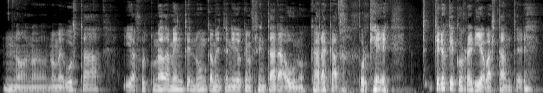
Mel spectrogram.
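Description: A man's voice: medium pitch, steady tone, normal speed. Jokey man with an Andalusian accent. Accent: Andalusian Spanish. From Andalusia, Spain. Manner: jokey, laughs often, explains patiently. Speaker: podcast co-host. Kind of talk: casual podcast chat.

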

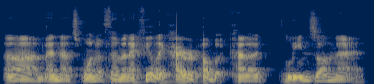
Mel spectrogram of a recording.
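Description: A podcast co-host chats casually about a film radio drama, acting out snippets of dialogue in an informal, animated way. His voice is lowish and a bit bright, with fairly even intonation and a brisk pace.

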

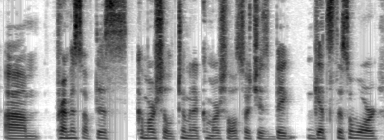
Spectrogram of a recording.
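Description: Speaking low and steady at a moderate pace, a woman physician who was born in India and grew up in the US tells indignant, emphatic anecdotes about her workplace as a guest in casual conversation.

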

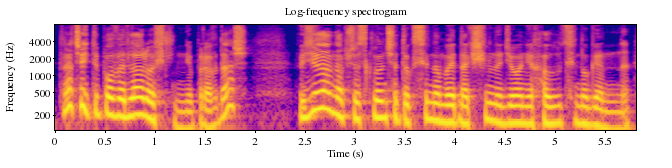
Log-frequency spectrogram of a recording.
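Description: A calm, learned alchemist explains things in refined, precise wording, read aloud by a man. The voice sits a little high, with a soft, dark tone. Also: normal speed, close to an everyday voice. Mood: calm, lecturing. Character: urbane learned male alchemist.

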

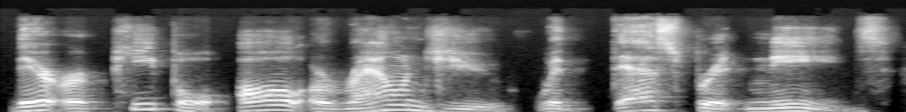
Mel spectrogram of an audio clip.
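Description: A man's voice: medium pitch, lively intonation, takes it slowly, a little mellow, husky. A man telling a healing testimony in an earnest, conversational way, often repeating words as he starts. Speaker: minister sharing a testimony.

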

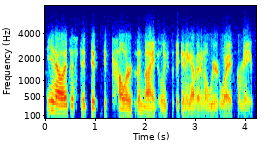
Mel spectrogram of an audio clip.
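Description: A man with a hoarse voice, a guest musician and filmmaker talking reflectively in a casual interview. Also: deep voice, very animated, fast talker, no echo. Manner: reflective, with frequent restarts and laughs. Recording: tinny phone-like line.

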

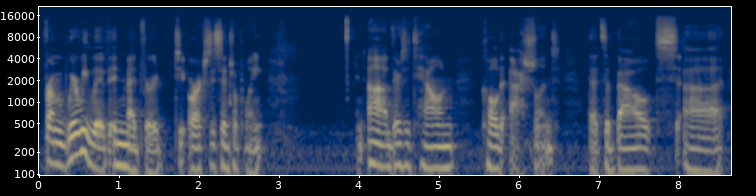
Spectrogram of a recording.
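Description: Very low-voiced woman co-hosting a podcast. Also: measured pace, gravelly. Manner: chatty, laughing often, many fillers. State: groggy morning voice. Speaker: podcast co-host. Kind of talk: casual chat.

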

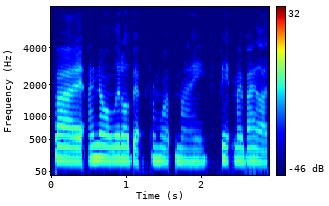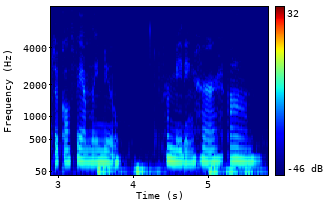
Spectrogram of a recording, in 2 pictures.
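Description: A woman from Minnesota, a guest on an interview podcast, telling her personal story in a reflective, soft-spoken way. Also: on the low side, flat delivery, normal speed, dry recording. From Minnesota, USA. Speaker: guest adoptee.

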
